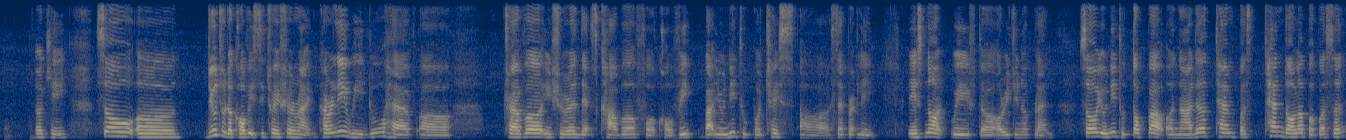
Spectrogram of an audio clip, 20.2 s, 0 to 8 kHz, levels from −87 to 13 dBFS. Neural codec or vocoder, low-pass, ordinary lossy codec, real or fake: none; none; none; real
